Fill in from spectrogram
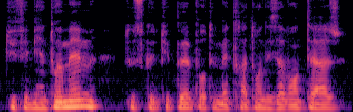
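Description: A man's voice: on the low side, normal speed, warm tone. A man reading a meek, pleading rich lover. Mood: protesting. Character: stout wealthy older man, meek and pleading.

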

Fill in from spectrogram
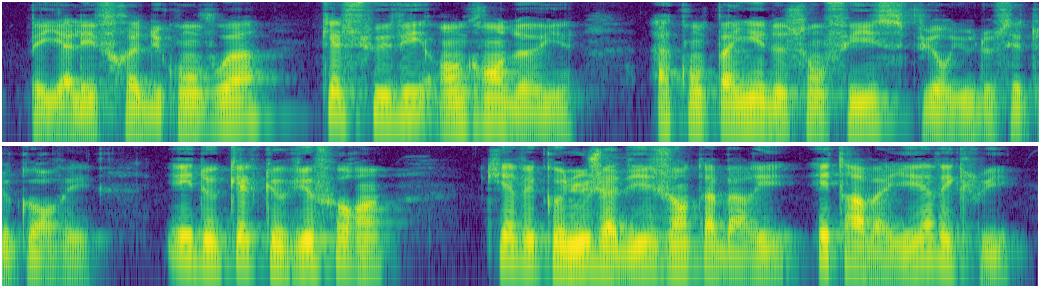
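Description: A man narrating an audiobook in a measured, dramatic reading. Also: mid-range voice, a little mellow.

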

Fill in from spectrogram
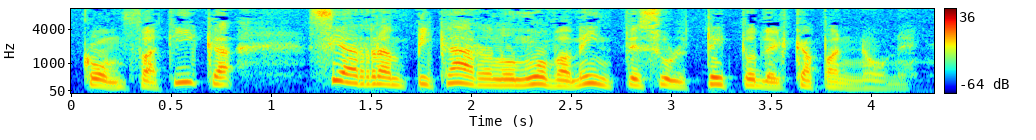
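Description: A woman narrating a children's storybook in an expressive, dramatic way. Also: fairly low pitch, normal speed, breathy edge, no room sound. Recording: dull lo-fi audio with music behind.

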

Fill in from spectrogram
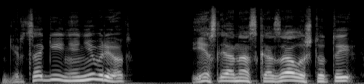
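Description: A man voicing a rough male drinking buddy who speaks brusquely in a raised voice. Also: fairly high pitch, animated, normal speed, darkish tone, dry recording, studio quality, pitched above the performer's own voice, close to an everyday voice. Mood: angry.

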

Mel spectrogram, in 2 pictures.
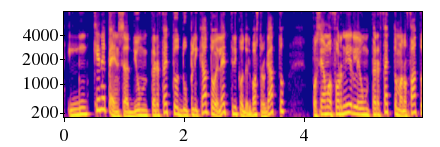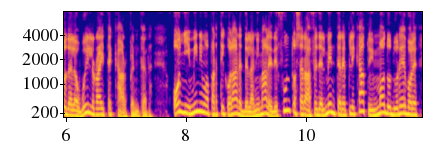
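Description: A man's voice: a little high, animated, moderate pace, hardly any pauses, dry recording, clean studio sound, pitched above the performer's own voice, close to an everyday voice. A man voicing a nervous young clerk who stammers and babbles in an audiobook reading. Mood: babbling. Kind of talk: audiobook character voice.

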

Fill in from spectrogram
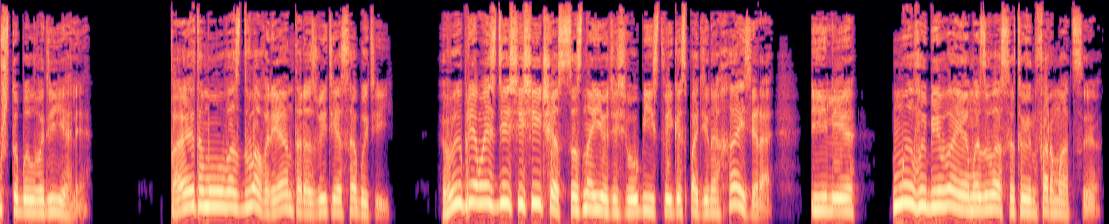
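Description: A male narrator reads an adventure story in first person and changes his voice for each character he quotes. His voice sits high for a man, with a soft, mellow tone. The recording is close and dry, with no room echo. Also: expressive, brisk. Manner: shifts pitch and loudness to voice different characters. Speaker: audiobook narrator.

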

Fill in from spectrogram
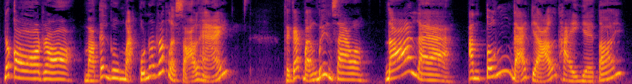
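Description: A woman's voice: on the high side, sing-song, moderate pace, pushed and bright, husky. A woman telling a ghost story in a chatty way, talking straight to her listeners. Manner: chatty, addresses listeners directly.

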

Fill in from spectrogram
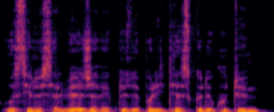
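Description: Male audiobook narrator, measured and even, mellow husky tone. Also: on the low side, dry recording, studio quality. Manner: measured, even first-person reading. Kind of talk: scripted storybook narration.

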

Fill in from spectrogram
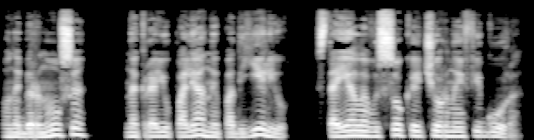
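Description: A man reading a fantasy audiobook as narrator in a steady, measured way. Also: mid-range voice, dry recording, clean studio sound. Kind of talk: scripted narration.

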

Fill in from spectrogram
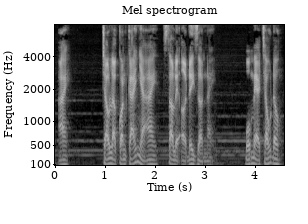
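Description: A man's voice: low voice, a little fast, soft background music, natural voice. A man voicing a grumpy old village man who curses and scolds, in an audio ghost story. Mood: nervous. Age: older. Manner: gruff, cursing.

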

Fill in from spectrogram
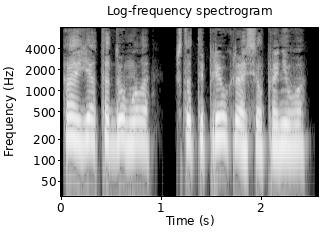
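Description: High soft young woman, nervous and hesitant, a guy doing her voice, dry sound. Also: steady tone, a little fast, no room sound, natural voice.

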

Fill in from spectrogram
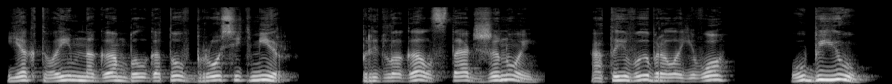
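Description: A woman voicing a jealous, possessive male sheikh who growls his lines, menacing and loud. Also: low-pitched, unhurried.

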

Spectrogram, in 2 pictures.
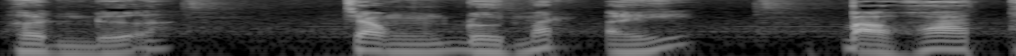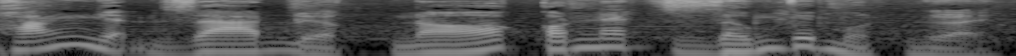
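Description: A man's voice: medium pitch, very animated, fairly quick, darkish tone, slightly rough, faint music behind. A man narrating a scripted horror story in a dramatic storytelling manner.

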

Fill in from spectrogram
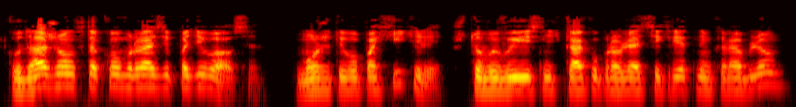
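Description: This is scripted audiobook narration by a man whose mid-range voice tells the story in a steady, measured way.

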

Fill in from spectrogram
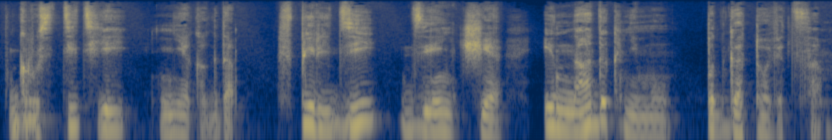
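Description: Low husky woman narrator. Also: darkish tone, no room sound, clean studio sound. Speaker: audiobook narrator. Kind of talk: scripted narration.

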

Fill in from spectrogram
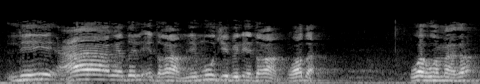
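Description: In a muffled, lo-fi recording with faint background noise, a sheikh from Algeria explains a grammar text on Arabic morphology to his class. He pauses for rhetorical questions and drills the key points repeatedly, his voice sitting high and a little mellow.

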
